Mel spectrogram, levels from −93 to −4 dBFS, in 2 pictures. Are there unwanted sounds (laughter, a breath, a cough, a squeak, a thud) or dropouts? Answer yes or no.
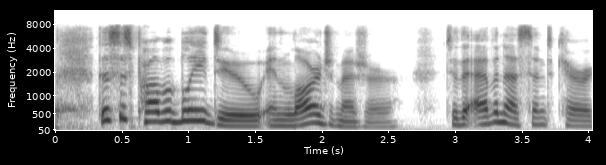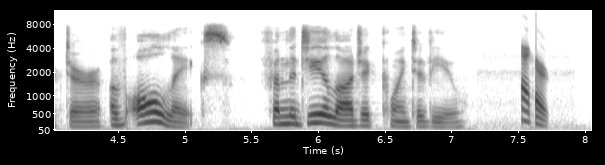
yes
